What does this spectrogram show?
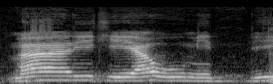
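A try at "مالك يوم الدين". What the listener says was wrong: Hati-hati jangan masuk hidung ya, jangan yaumiddin.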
